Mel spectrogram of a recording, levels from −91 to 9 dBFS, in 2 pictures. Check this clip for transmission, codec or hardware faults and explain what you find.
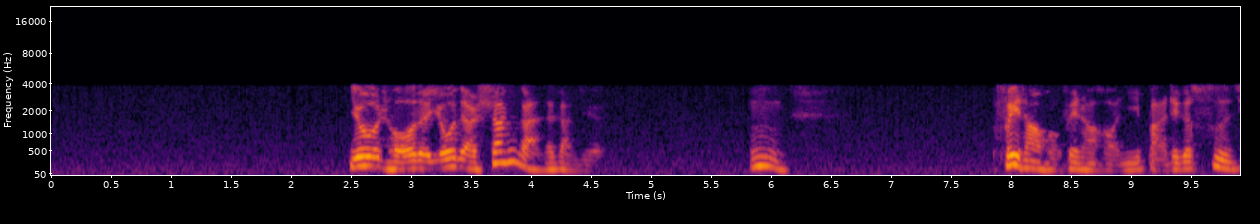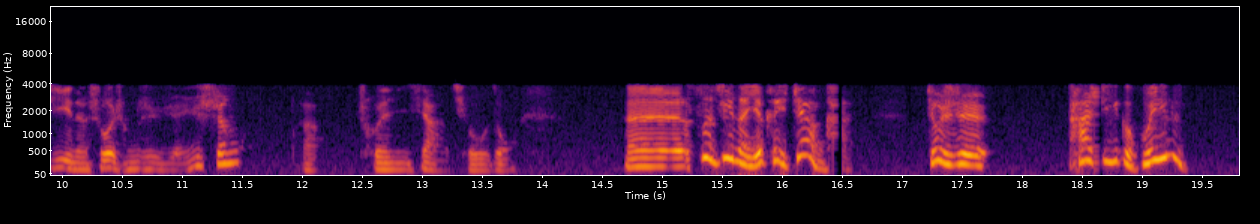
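Two brief gaps were concealed by packet loss with pitch repetition, at 16.42 to 16.50 s (80 ms) and 18.60 to 18.66 s (60 ms). For each gap, the receiver looped the last pitch period of the telephone-band audio, producing a briefly held, buzzy tone. A plain dropout would leave silence or a click instead.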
